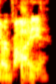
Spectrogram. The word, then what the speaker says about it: Parvati: So I far, only have engineering Pavarti. girl from the start with the P name. Parvati.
